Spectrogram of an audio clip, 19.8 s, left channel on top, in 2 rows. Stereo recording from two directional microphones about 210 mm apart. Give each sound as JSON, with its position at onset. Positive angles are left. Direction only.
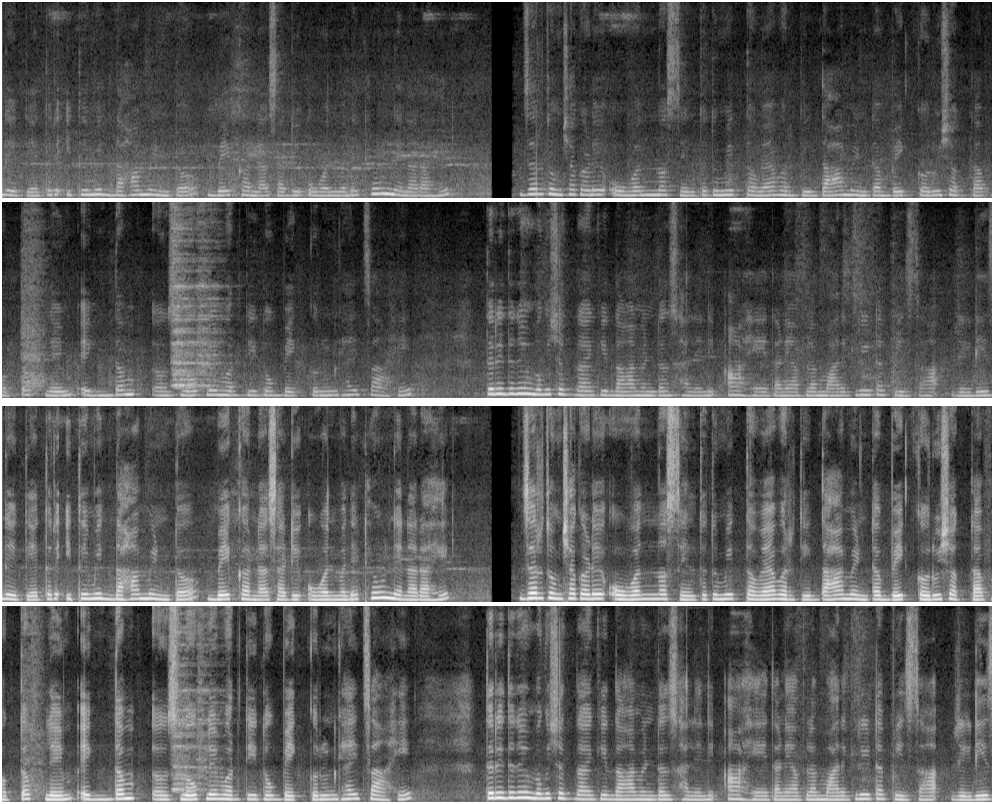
{"t": 0.0, "sound": "a woman's voice", "side_deg": -35}
{"t": 14.7, "sound": "a woman's voice", "side_deg": -30}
